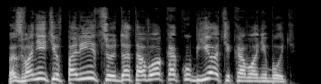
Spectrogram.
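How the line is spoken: Shouted after someone. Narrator (Russian): Я крикнул вдогонку

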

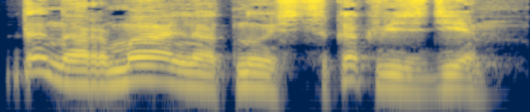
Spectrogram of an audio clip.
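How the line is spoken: Lazy. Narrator (Russian): лениво сказал он

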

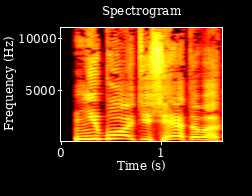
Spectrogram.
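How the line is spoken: Shouting after someone. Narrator (Russian): крикнул вслед Барменталь

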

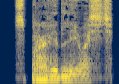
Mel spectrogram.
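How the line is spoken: Furious whisper. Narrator (Russian): яростно прошептал Ном

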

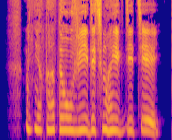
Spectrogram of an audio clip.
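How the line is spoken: Moaning. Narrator (Russian): простонала она

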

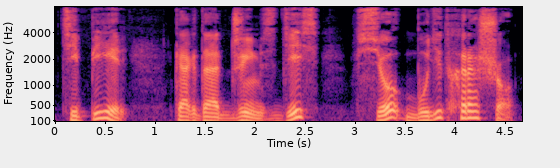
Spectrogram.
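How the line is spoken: Slow, clear, smiling speech. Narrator (Russian): Анжелина с улыбкой проговорила медленно и отчетливо

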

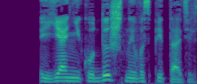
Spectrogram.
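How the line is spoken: Plain. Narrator (Russian): сказал дед

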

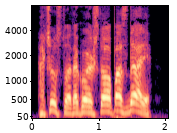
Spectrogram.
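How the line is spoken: Yelling. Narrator (Russian): заорал Ваале

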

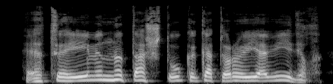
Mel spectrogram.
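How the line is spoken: Exclamation. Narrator (Russian): воскликнул врач

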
